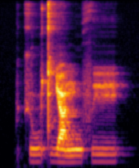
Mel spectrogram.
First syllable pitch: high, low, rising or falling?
high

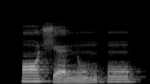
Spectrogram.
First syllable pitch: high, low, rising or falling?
high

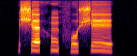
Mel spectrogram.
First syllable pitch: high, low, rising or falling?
high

